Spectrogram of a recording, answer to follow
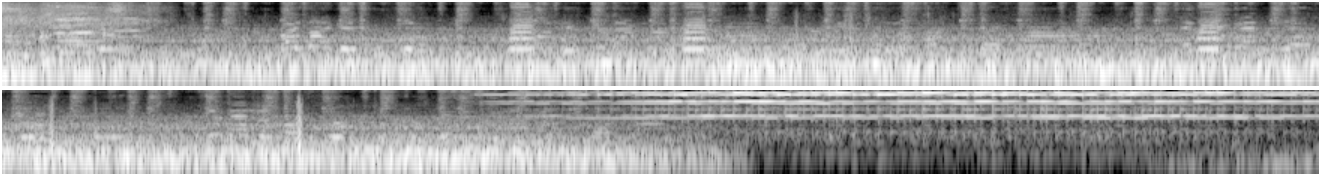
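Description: Steady road and engine rumble inside a moving car. Near the end, an alarm-clock ringing sound effect comes in as a set of steady high tones, and the rumble cuts off suddenly.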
